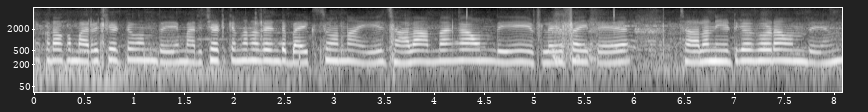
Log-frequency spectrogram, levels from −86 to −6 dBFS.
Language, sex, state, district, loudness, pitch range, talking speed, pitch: Telugu, female, Andhra Pradesh, Manyam, -15 LUFS, 240-265 Hz, 165 wpm, 255 Hz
